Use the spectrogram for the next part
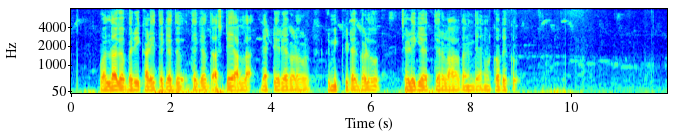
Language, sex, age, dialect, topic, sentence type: Kannada, male, 25-30, Northeastern, agriculture, statement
